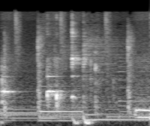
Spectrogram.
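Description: Ice cubes clinking against a stainless steel measuring cup a few times as ice is scooped, over background music with held notes.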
